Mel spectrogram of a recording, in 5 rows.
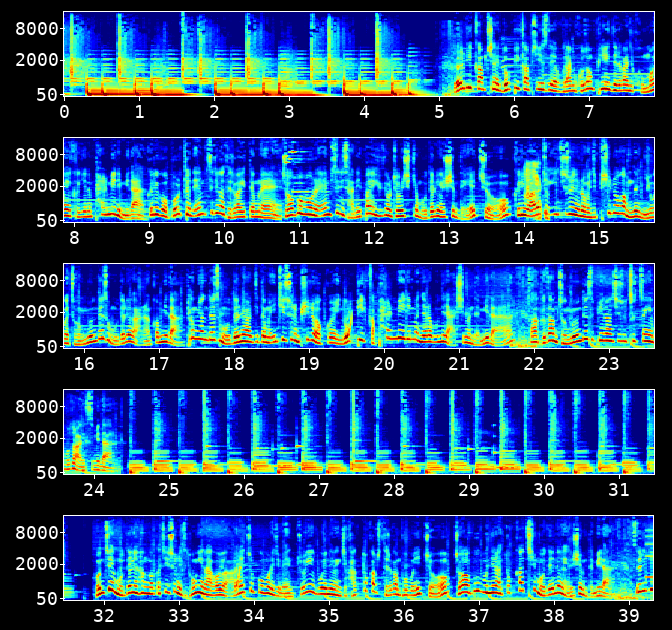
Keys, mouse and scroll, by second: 0.0 click, 0.3 click, 0.5 right click, 0.6 click, 0.9 click, 1.4 click, 1.6 click, 2.1 ctrl+z, 2.3 w, 2.4 right click, 2.5 click, 2.7 click, 3.4 click, 3.9 click, 5.1 click, 14.1 click, 14.8 click, 20.6 click, 24.6 click, 24.9 click, 25.2 right click, 25.4 click, 25.7 click, 25.9 click, 26.0 right click, 26.1 click, 26.2 click, 26.4 click, 26.5 right click, 26.7 click, 27.2 click, 27.5 click, 27.8 click, 28.1 click, 28.3 right click, 28.3 w, 28.4 click, 28.8 click, 29.0 w, 29.1 right click, 29.3 click, 29.5 click, 29.8 click, 30.0 e, 30.1 right click, 30.2 click, 30.4 click, 30.7 click, 30.9 w, 31.0 right click, 31.0 click, 31.4 click.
